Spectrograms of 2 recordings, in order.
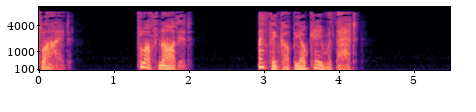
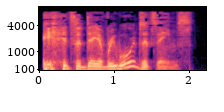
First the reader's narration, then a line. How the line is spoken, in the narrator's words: he chuckled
